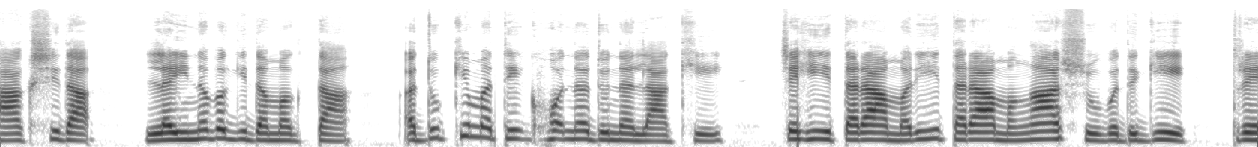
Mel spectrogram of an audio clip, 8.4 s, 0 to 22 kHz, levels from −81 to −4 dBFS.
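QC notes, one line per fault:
3.3 s and 5.32 s, dropped buffer (overrun): a sudden jump in the speech, once just after "ꯑꯗꯨꯛꯀꯤ" and again just after "ꯂꯥꯛꯈꯤ". Each time, roughly 20 ms of audio goes missing and the two sides butt together with no silence between them, likely because the samples weren't read before the hardware overwrote them. On a waveform there is a sharp discontinuity with no gap. On a spectrogram a thin vertical broadband line appears, and the harmonics shift abruptly at that point.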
